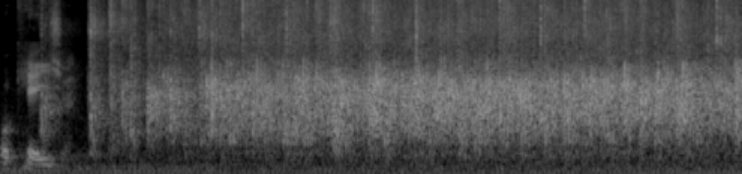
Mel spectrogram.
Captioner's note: audience applauding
